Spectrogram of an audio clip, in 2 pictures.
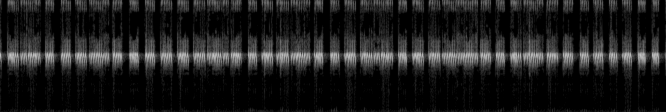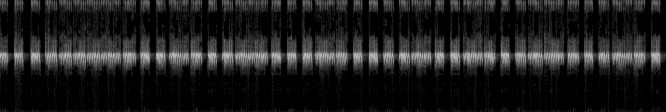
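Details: Two crickets keep up a long run of sharp, high chirps, pulsed bursts packed closely with uneven short pauses, steady loudness throughout, quiet background.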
